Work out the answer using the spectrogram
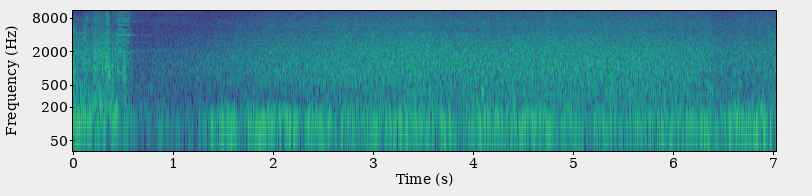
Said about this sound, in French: Petite rivière, on traverse par un pont.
